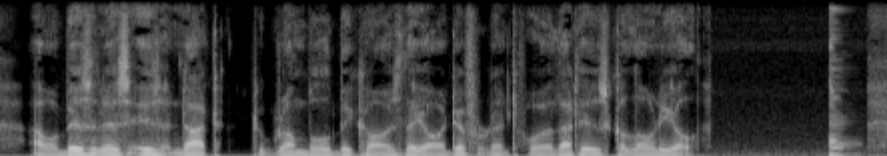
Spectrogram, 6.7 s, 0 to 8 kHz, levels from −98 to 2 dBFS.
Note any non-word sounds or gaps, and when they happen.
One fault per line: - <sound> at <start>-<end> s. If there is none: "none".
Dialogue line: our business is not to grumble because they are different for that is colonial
- thud at 6.2-6.5 s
